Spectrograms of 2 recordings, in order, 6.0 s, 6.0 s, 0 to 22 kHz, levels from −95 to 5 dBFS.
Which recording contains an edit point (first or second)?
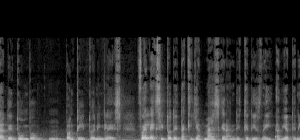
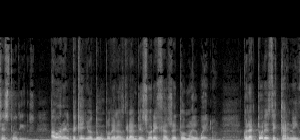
second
